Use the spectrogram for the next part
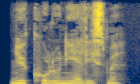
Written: nykolonialisme

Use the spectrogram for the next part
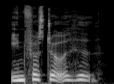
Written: indforståethed

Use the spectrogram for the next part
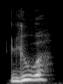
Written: lur

